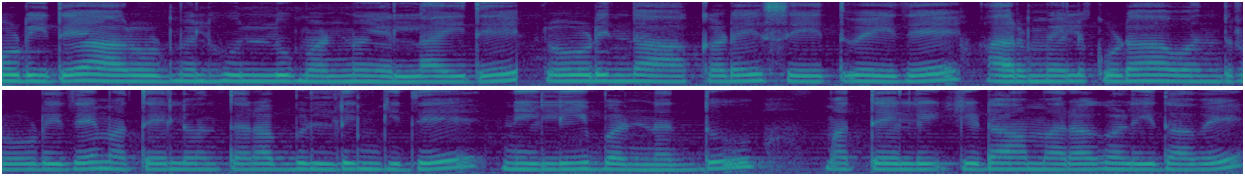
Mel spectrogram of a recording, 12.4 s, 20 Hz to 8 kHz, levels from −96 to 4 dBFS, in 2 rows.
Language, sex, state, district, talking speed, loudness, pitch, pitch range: Kannada, female, Karnataka, Dharwad, 140 wpm, -45 LUFS, 205 Hz, 200-210 Hz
